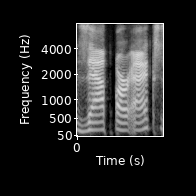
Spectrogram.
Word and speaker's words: ZapRx: So is it ZapRx? Is that how you pronounce it? – Yeah. Yeah.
